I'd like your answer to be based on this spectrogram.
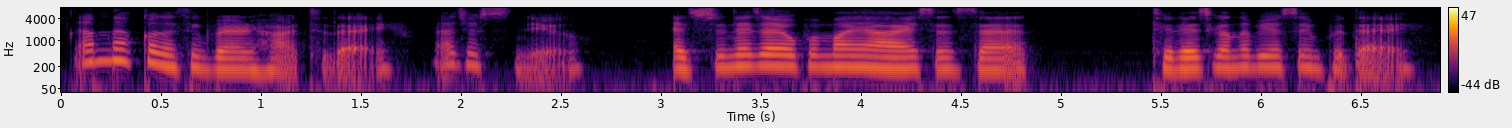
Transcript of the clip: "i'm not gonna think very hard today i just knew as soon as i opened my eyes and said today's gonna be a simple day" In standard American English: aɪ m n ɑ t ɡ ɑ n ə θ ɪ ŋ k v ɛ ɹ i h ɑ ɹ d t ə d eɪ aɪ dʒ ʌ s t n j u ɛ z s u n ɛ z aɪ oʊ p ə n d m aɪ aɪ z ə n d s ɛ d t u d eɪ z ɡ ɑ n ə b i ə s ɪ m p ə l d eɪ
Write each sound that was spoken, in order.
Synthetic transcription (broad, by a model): aɪ m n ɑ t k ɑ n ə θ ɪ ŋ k v ɛ ɹ i h ɑ ɹ d t ə d eɪ aɪ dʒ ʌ s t n j u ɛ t s u n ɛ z aɪ oʊ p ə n m aɪ aɪ s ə n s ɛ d t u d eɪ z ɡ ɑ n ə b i ə s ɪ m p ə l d eɪ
